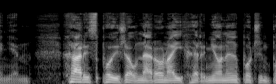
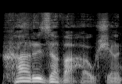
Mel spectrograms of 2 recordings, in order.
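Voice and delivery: ordinary delivery, nothing marked

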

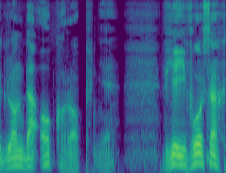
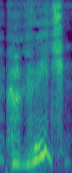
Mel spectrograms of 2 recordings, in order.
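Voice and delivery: panting, high, out of breath; breathless; 12 semitones higher than usual. Acted. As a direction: gasp his name after running. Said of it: "wydyszała Hermiona".

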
